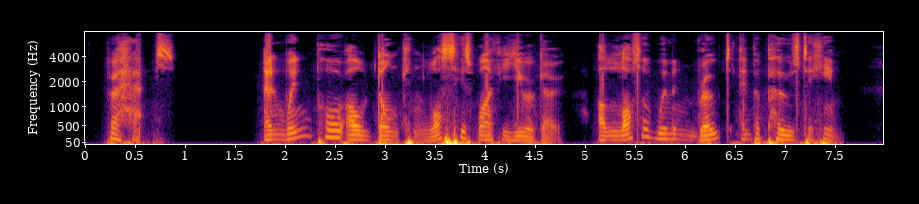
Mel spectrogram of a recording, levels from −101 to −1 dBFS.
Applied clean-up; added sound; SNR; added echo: none; none; none; none.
